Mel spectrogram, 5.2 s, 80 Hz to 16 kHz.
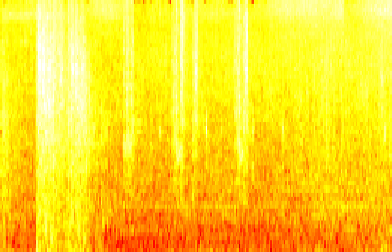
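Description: Gunfire from shooting zombies in the video game Left 4 Dead 2: a loud burst of shots near the start, then scattered sharp cracks over a steady noisy background.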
